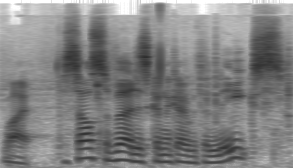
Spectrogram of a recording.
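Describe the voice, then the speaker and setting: A man's voice: mid-range voice, expressive, fast, noisy background. A man hosting a cooking show, chatting casually as he prepares food in his kitchen. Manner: chatty, talks while cooking and tasting. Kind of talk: cooking demonstration.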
